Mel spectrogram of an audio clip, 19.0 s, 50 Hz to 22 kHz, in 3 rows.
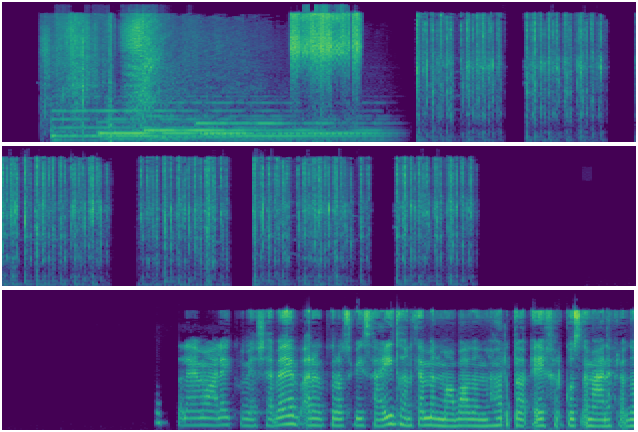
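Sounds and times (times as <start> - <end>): computer keyboard typing: 4.2 - 11.1.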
